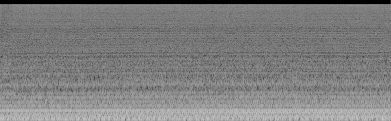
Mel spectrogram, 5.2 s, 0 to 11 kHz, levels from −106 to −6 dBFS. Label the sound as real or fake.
real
